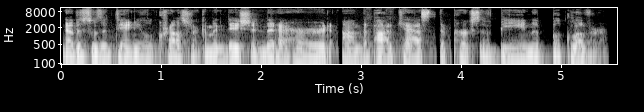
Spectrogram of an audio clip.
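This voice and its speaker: A man's voice: on the low side, steady tone, normal speed, fairly bright tone. A man co-hosting a podcast, talking conversationally about books. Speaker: book podcast co-host. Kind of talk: conversational podcast book talk.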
